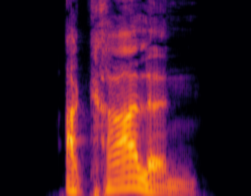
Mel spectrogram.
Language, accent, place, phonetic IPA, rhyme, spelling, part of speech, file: German, Germany, Berlin, [aˈkʁaːlən], -aːlən, akralen, adjective, De-akralen.ogg
- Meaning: inflection of akral: 1. strong genitive masculine/neuter singular 2. weak/mixed genitive/dative all-gender singular 3. strong/weak/mixed accusative masculine singular 4. strong dative plural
